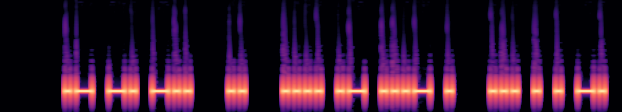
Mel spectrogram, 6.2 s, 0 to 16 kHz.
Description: Morse code, heard as a keyed tone, about 22 wpm, 700 Hz. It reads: AND I HAVE SEEN
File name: practice / 22wpm / Sentences with 3-Word Phrases - 22wpm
